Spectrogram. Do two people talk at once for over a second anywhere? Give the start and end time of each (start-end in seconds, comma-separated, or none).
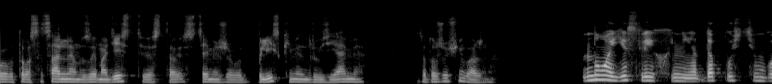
none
